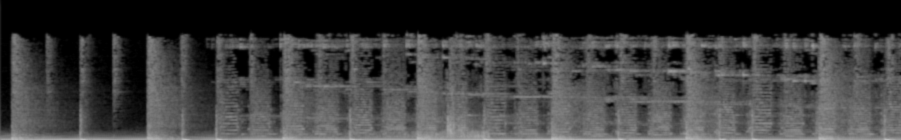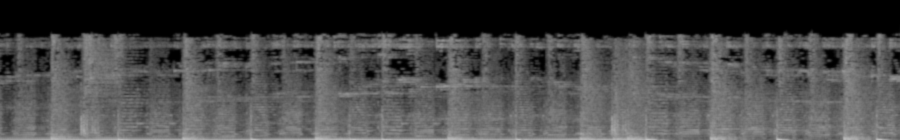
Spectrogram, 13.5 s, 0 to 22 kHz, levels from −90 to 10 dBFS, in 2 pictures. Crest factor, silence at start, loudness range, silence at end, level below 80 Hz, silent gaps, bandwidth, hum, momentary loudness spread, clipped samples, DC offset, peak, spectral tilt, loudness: 14 dB; 0 s; 2 LU; 0 s; -22 dBFS; none; 17 kHz; none; 5 LU; under 0.1%; under 0.1%; -6 dBFS; -4.5 dB/octave; -23 LUFS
